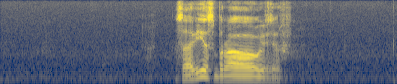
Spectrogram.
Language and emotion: Russian, sad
